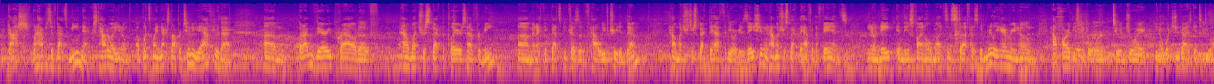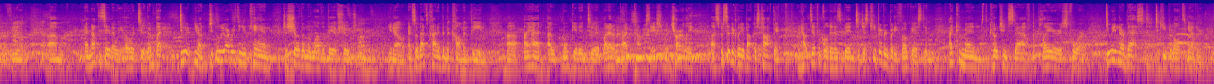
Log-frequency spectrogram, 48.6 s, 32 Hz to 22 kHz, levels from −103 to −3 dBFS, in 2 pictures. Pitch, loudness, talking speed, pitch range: 130 Hz, -29 LUFS, 225 wpm, 115-180 Hz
